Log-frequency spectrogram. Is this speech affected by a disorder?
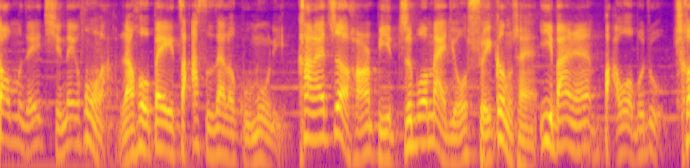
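No.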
